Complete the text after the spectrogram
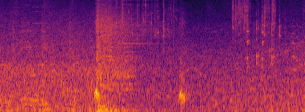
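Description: A pickaxe digs into soil with a scraping thud.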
